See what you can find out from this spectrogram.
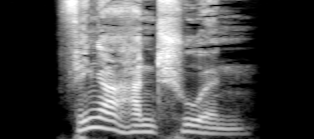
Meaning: dative plural of Fingerhandschuh
- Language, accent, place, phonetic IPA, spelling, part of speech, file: German, Germany, Berlin, [ˈfɪŋɐˌhantʃuːən], Fingerhandschuhen, noun, De-Fingerhandschuhen.ogg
